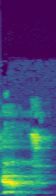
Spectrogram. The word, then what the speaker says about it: Ghent: Ghent, it's Ghent.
